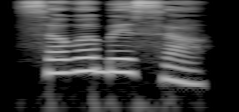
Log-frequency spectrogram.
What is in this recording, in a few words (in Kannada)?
"ಸವಬೆಸ", Kannada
